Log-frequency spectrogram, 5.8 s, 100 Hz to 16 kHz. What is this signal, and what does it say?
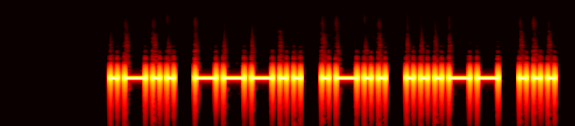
Morse code, heard as a keyed tone, about 17 wpm, 700 Hz. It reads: L8L3S
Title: Code Groups - 5 Letter:Numbers - 17wpm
